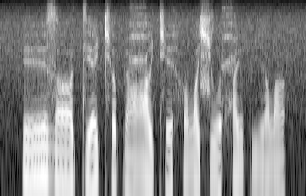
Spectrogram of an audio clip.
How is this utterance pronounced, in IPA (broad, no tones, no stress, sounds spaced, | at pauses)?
ɪː z ʌː tʲ ɛ cʰ ə p ɪ ʕ ʌ cʰ ɪ h ʊ lˠ ə ɕ u ħ ɪː p iː lˠ ʌ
